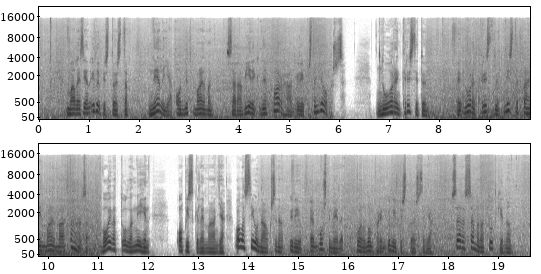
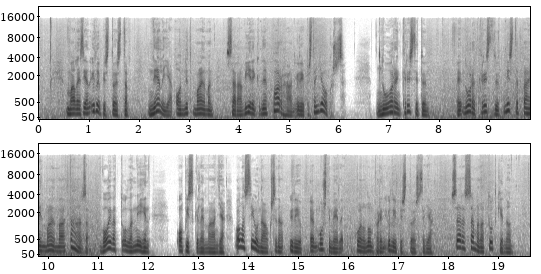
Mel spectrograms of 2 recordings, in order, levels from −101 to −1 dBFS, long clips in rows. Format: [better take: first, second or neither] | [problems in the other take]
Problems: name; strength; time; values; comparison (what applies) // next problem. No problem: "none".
second | wind noise on the microphone; heavy; until 6 s, from 7.5 to 11 s and from 14 s on; 8 dB below the speech; occasional gusts in the second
